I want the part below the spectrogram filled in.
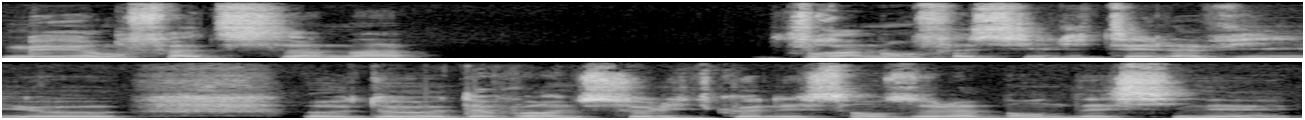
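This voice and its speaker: Speaking at a moderate pace with long, frequent pauses, a man with a fairly high pitch keeps very even loudness and ordinary pitch variation. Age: 60s. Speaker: sociologist. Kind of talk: radio interview. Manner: hesitant, many fillers.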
